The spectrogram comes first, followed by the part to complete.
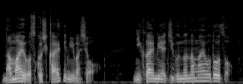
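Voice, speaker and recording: A man's voice: mid-range voice, racing, dry recording, studio quality. A man teaching a radio language lesson, explaining patiently and encouraging listeners.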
